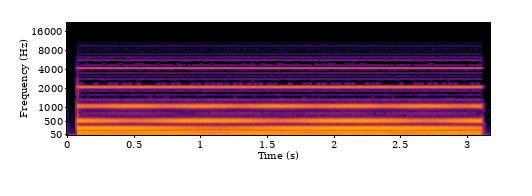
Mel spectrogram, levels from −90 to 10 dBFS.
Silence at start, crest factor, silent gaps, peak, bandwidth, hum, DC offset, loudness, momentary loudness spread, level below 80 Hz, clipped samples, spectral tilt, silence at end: 0.05 s; 10 dB; none; 0 dBFS; 6 kHz; none; under 0.1%; -11 LUFS; 2 LU; -16 dBFS; under 0.1%; -9 dB/octave; 0.05 s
